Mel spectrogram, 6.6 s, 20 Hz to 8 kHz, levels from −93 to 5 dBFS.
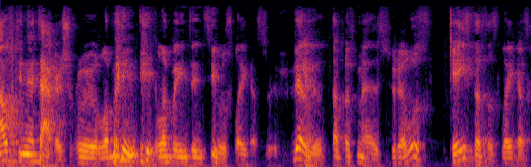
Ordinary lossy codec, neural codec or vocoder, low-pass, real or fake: MP3, 48 kbps; none; 7.2 kHz; real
